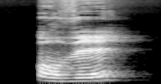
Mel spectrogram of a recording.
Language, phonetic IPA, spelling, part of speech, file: Polish, [ˈɔvɨ], -owy, suffix, LL-Q809 (pol)--owy.wav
